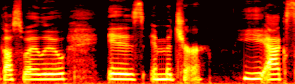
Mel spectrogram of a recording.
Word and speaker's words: Asuelu: And Angela actually pointed out that Michael and I keep saying his name wrong too. I think I am. What's his name? Asuelu.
